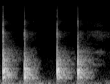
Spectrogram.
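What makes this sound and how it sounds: Four knocks on the thick polycarbonate (lexan) body shell of an FS Racing Freemen Mojave 1/10 RC crawler, its material thicker than the earlier Bronco version's. Each knock is a short, dense midrange tap centered around 660 Hz that dies away quickly, with little low rumble or high ring.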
